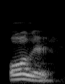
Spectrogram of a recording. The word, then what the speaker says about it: Euler: Bom, o Leonhard Euler, que seria a pronúncia correta, o E e o U vai ter som de O.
